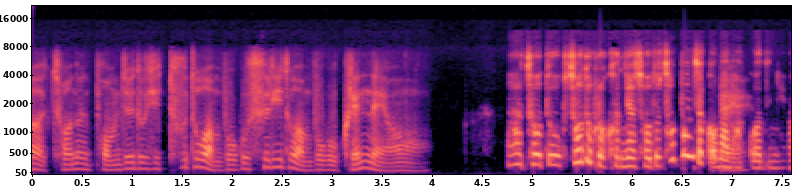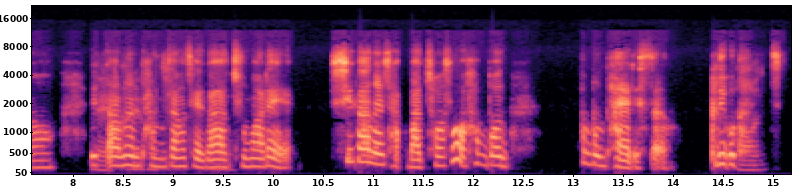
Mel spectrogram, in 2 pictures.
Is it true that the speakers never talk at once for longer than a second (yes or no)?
no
